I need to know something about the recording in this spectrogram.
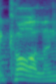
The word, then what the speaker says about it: Coughlan: on the show it's honor so did i pronounce your name right um it's colin yeah it's close enough all right i i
